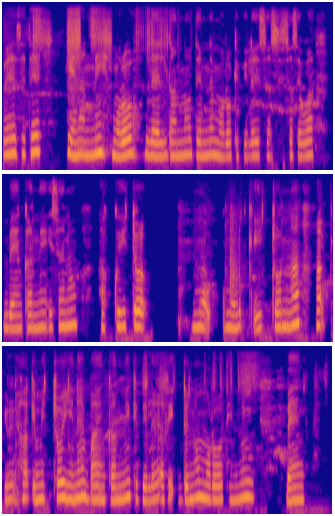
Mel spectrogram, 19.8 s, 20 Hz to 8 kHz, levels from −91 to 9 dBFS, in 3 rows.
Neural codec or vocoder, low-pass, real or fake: vocoder, 44.1 kHz, 128 mel bands every 256 samples, BigVGAN v2; 7.2 kHz; fake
